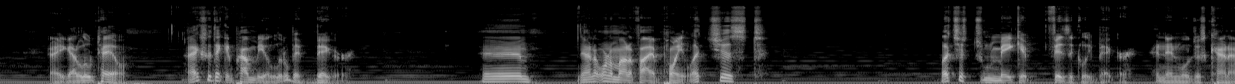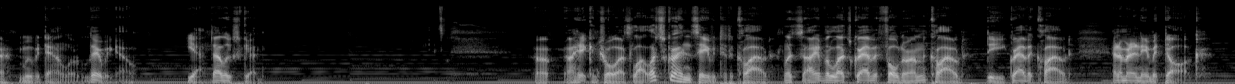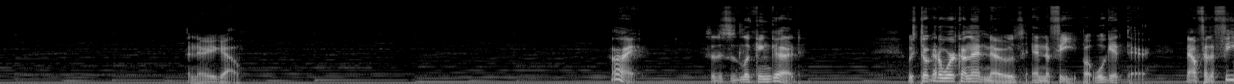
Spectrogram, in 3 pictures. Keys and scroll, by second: 16.2 ctrl+s.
